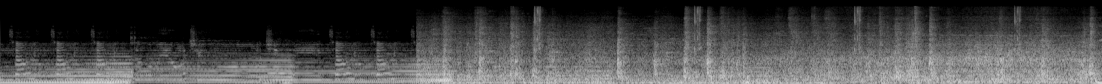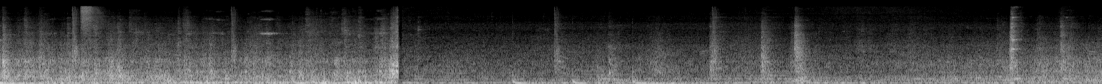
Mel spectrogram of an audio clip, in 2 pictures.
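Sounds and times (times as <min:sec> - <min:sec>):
train wheels clicking over rails: 0:04.2 - 0:15.2, 0:16.1 - 0:22.0
diesel engine rumbling: 0:04.2 - 0:22.0.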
